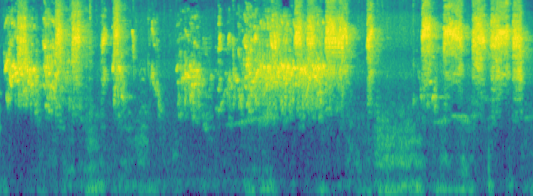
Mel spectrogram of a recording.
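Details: Finches playing, giving bright high chirps and short twittering bursts in quick runs, with brief pauses between groups and faint low thumps beneath.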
